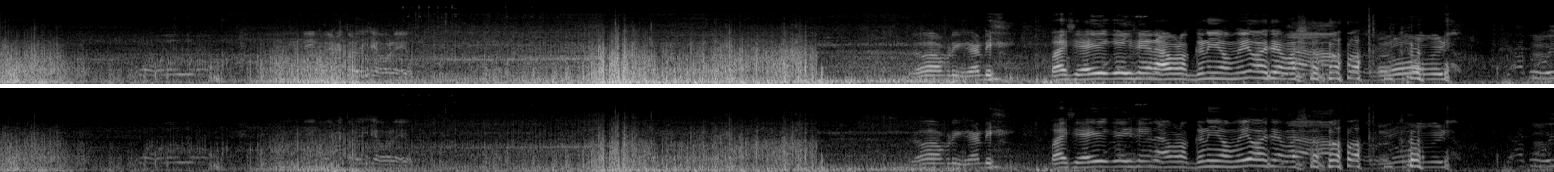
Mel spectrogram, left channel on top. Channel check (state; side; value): quieter; right; 8.4 dB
